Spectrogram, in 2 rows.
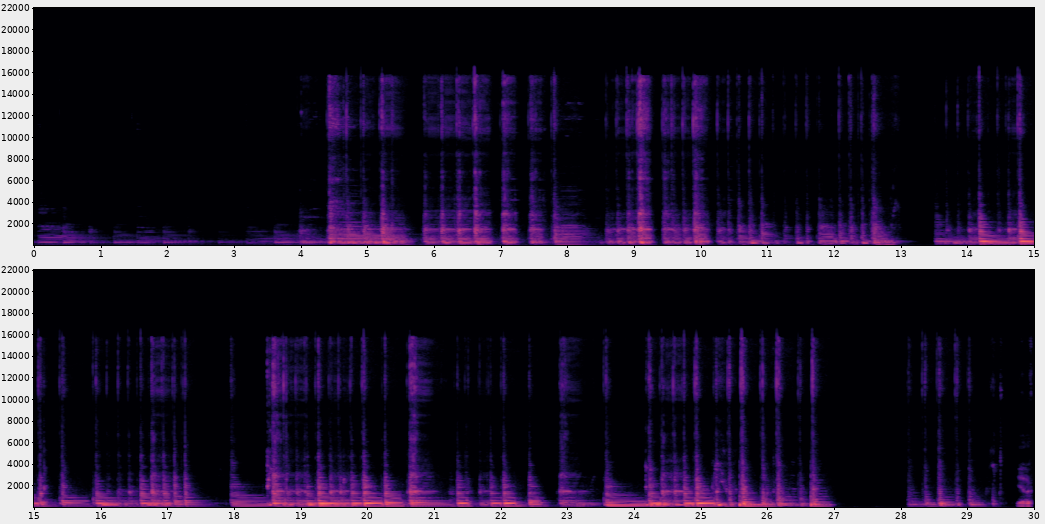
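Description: A homemade three-string plucked instrument, built after a Japanese shamisen, played in fast picked phrases with a ringing, sitar-like tone. It starts softly, gets louder about four seconds in, and breaks off briefly about 13 and 18 seconds in and again near the end.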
